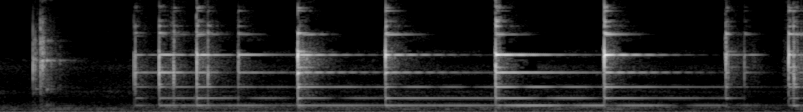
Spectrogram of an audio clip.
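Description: An empty, clear stemmed wine glass with a thin, hollow bowl is tapped with long acrylic nails, giving eleven sharp, irregular clicks. Each tap sets off a high, bright, glassy ring with a softer lower overtone that hangs and fades between strikes.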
